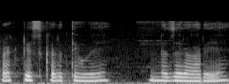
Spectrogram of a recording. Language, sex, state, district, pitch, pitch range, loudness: Hindi, male, Bihar, Vaishali, 175 Hz, 170-185 Hz, -15 LUFS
